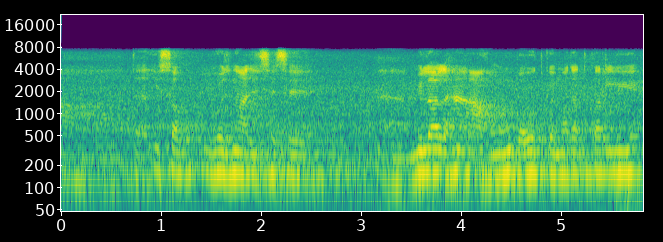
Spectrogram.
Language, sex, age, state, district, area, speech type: Maithili, male, 45-60, Bihar, Supaul, rural, spontaneous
